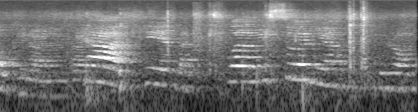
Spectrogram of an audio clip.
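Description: A child speaking.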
